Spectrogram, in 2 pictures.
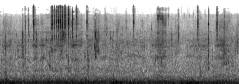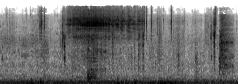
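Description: Wind rumbling on the microphone and water sloshing against a sit-on-top kayak at sea, with a couple of short swishes, about six seconds in and near the end.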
